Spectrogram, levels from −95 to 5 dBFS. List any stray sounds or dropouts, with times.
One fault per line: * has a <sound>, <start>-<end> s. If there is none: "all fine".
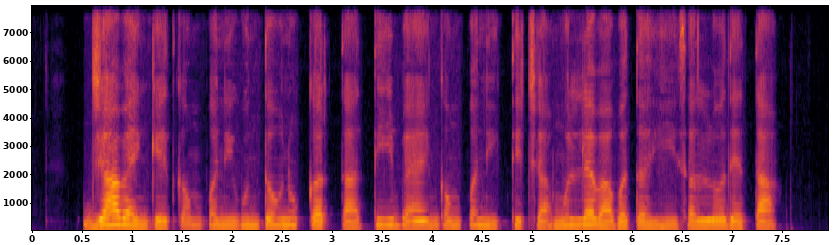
all fine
